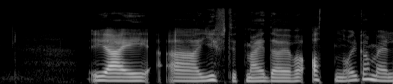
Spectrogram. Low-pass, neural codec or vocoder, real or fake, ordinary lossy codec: 14.4 kHz; none; real; none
